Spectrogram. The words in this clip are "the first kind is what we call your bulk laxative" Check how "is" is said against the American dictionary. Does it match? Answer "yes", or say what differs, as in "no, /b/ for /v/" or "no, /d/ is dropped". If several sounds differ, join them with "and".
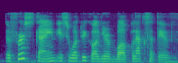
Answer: no, /s/ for /z/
